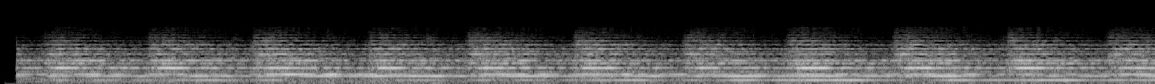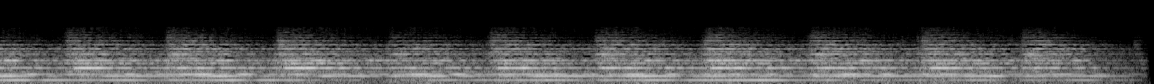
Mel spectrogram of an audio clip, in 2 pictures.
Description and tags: this is a Kölner dom bell :aveglocken.videotaped and edited to make it audio(record it the video myself with a blackberry phone!)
